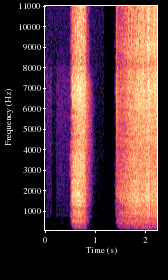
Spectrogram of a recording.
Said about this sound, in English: Okay, that's this is like fire. Okay, it's a hot tip. It's a very hot tip.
